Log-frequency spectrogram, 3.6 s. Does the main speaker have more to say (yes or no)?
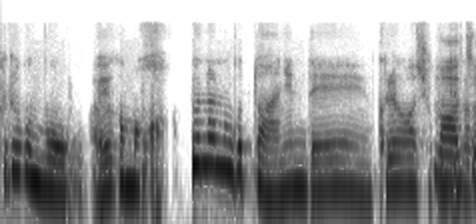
yes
